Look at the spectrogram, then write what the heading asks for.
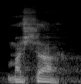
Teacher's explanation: شین پر کھڑا زبر قائم مقام الف مدہ کی، اس کو 1 الف کے برابر کھینچ کے پڑھیں گے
